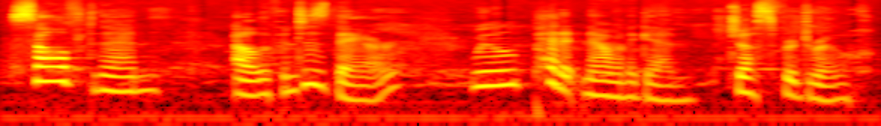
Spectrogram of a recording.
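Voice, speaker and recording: An actress playing a self-assured, frank, teasing girlfriend in a radio drama, articulate and measured. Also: medium pitch, big pitch swings, a little mellow, natural voice. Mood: conciliatory. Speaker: actor in an audio drama. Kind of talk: scripted radio-play dialogue.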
